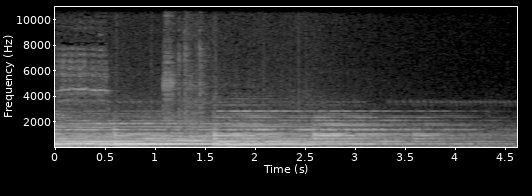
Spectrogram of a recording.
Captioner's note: Ron sighs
